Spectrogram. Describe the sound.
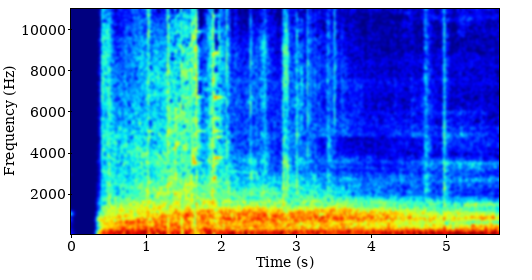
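A car is refuelled at the Fisherman's Bend gas station on a sunny day: a steady rushing hiss of fuel flow starts abruptly and continues evenly, with a few faint clicks and knocks.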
